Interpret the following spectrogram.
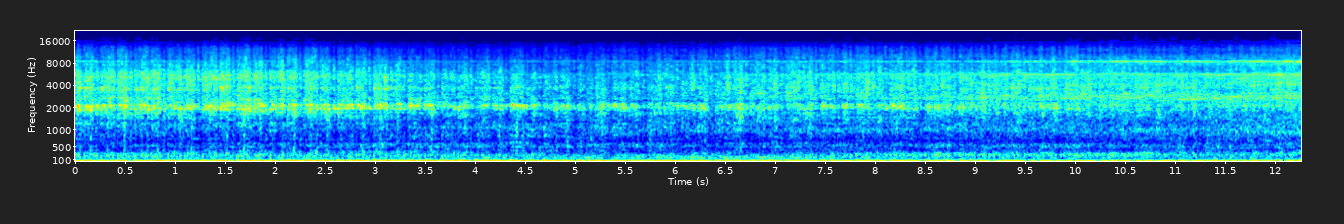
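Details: Dodge Challenger 440 V8 revived after sitting 15 years: deep, steady idle with a slight uneven cam lope and no knocks or ticks. The engine sounds healthy.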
